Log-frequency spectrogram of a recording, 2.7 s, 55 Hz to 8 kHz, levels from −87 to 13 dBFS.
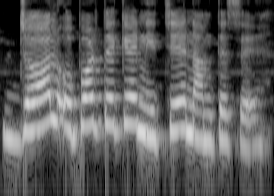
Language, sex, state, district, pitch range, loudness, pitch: Bengali, female, Assam, Hailakandi, 235-330 Hz, -13 LUFS, 290 Hz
